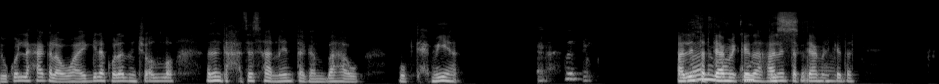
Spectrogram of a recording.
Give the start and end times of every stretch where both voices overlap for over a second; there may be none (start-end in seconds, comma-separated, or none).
6.8-8.5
